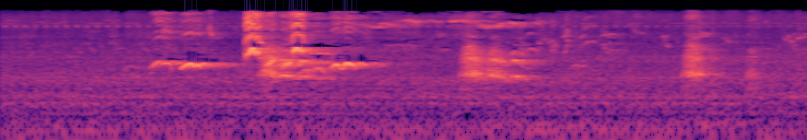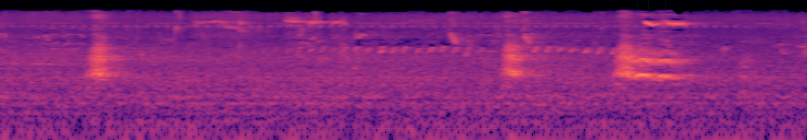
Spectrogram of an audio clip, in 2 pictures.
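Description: A black, long-tailed bird calling from a tree: harsh barking calls, about seven of them spaced one to four seconds apart, several dropping in pitch at the end.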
